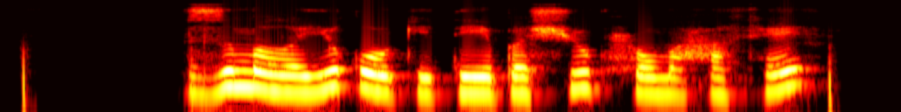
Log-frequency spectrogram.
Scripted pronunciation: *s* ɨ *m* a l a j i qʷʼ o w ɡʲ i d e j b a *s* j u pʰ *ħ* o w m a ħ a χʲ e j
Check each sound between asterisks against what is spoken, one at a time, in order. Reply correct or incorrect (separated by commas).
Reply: incorrect, correct, incorrect, correct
